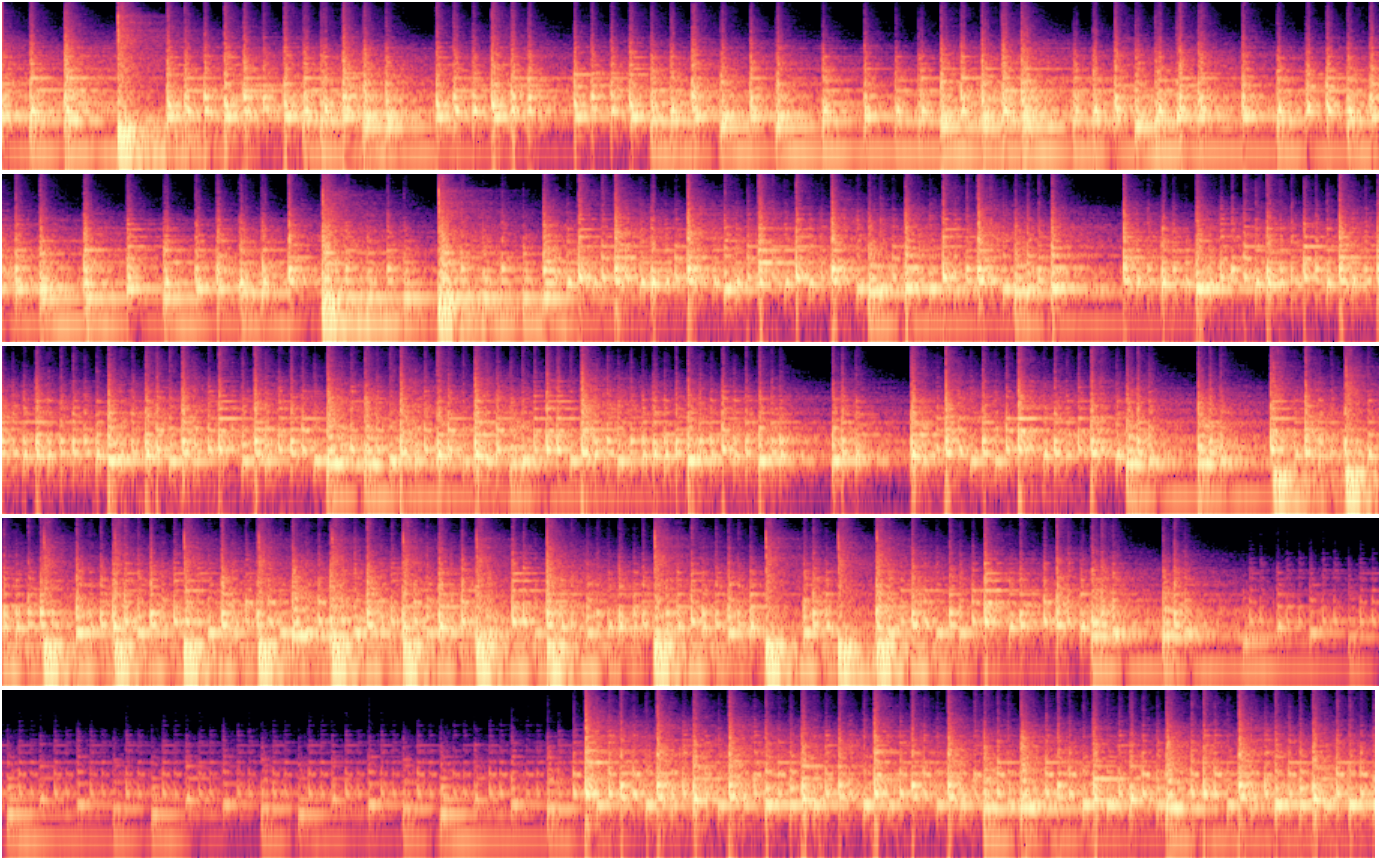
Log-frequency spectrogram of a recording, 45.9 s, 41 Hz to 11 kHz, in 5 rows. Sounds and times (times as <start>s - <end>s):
Bass drum: 0.0s - 2.9s, 10.6s - 13.1s, 25.9s - 40.9s.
